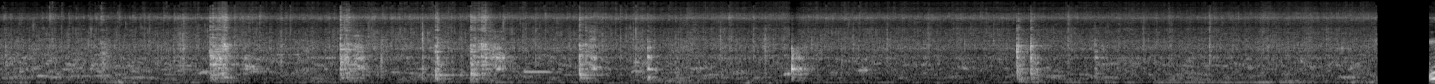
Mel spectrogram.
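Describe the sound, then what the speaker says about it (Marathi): Steady sizzling of bitter gourd frying until crisp in a pan, with intermittent scraping and stirring clatter on top, moderately loud and close. "छान खरपूस असं आपल्याला हे भाजायचं आहे"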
